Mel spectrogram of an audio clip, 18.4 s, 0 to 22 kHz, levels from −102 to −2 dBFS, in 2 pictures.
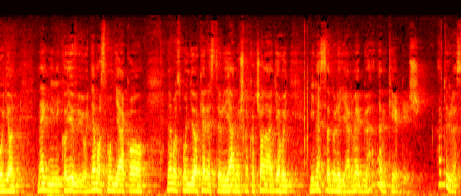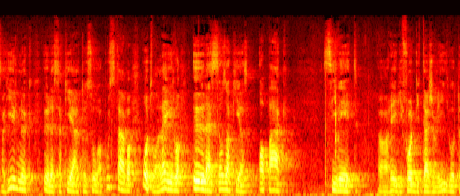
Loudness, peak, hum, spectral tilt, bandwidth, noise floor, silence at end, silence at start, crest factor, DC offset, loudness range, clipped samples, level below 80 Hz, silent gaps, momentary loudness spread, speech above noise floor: -19 LUFS; 0 dBFS; none; -6.5 dB/octave; 13 kHz; -45 dBFS; 0 s; 0 s; 18 dB; 0.1%; 8 LU; under 0.1%; -46 dBFS; none; 13 LU; 27 dB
